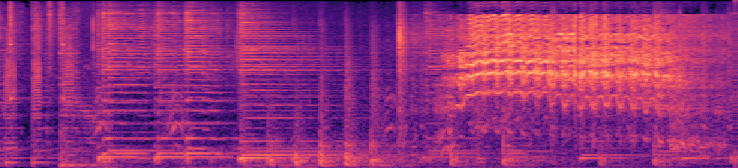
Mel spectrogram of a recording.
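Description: A horse whinnies loudly, a long shaky neigh that turns breathy and rough toward the end, with a few sharp knocks early on that could be hooves.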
